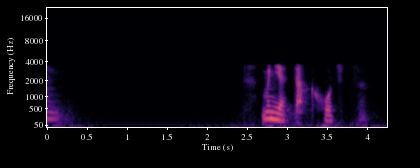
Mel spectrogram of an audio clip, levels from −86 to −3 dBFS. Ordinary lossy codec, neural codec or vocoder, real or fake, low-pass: none; codec, 16 kHz, about 1 kbps, DyCAST, with the encoder's durations; fake; 3.6 kHz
